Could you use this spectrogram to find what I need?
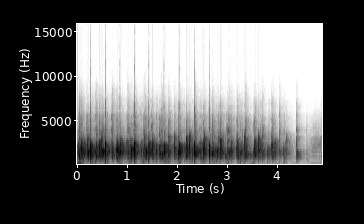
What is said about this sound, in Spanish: Aplausos.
